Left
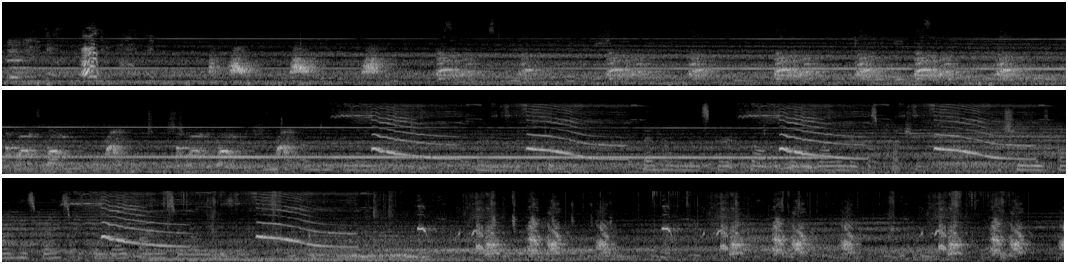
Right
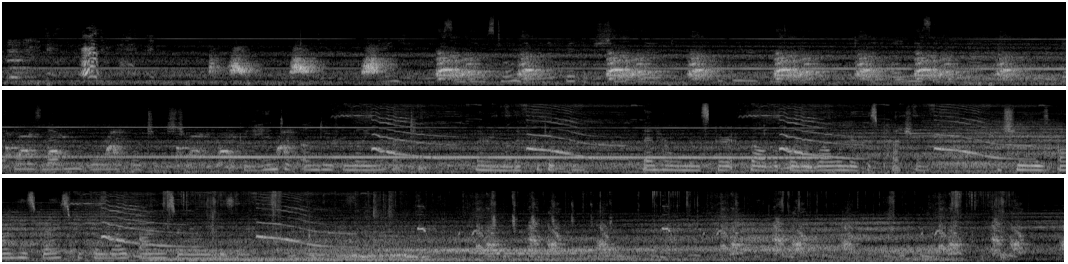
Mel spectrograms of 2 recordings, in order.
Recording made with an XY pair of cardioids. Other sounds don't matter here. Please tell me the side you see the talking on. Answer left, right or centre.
right.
